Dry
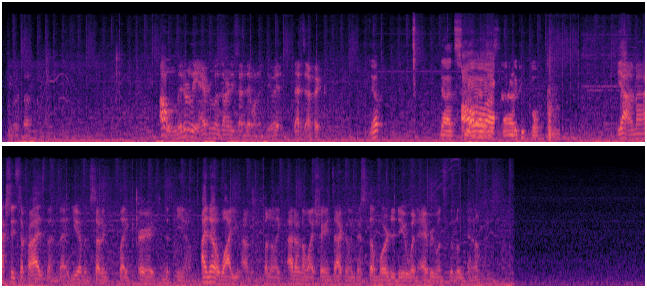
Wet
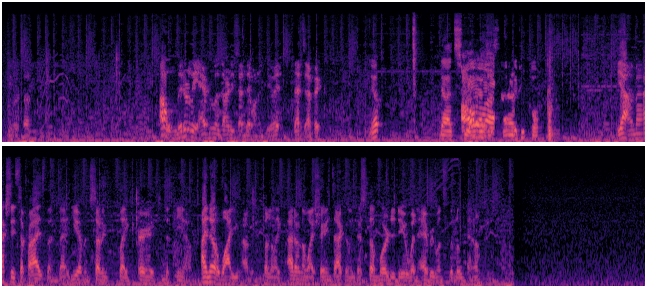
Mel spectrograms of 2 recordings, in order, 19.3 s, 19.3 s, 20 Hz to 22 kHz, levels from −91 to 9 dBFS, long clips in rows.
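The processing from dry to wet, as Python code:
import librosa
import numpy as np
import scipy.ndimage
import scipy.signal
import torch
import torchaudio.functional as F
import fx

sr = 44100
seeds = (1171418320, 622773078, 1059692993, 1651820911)

y = fx.dereverb_blind(x, sr, rt60_s=0.96)
y = F.gain(torch.from_numpy(y), -1.5).numpy()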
